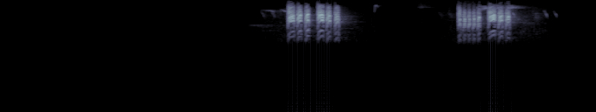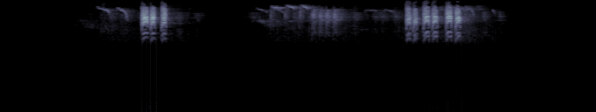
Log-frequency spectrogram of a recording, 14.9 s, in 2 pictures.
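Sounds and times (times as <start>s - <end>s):
bird song with repeated high buzzy trilled phrases: 3.2s - 4.4s, 5.3s - 7.1s, 8.4s - 9.9s, 10.6s - 14.0s.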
